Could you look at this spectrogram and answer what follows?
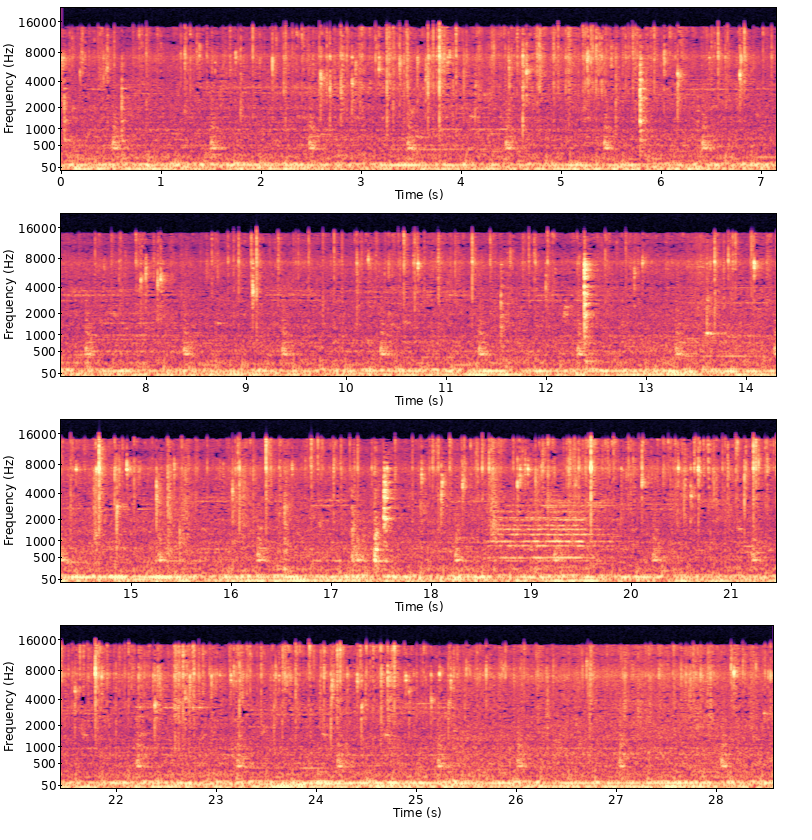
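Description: Eggplant slices shallow-frying in mustard oil in a pan: a steady sizzle with scattered pops and crackles.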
